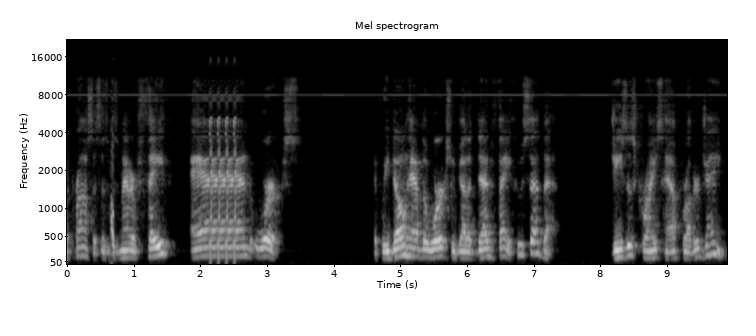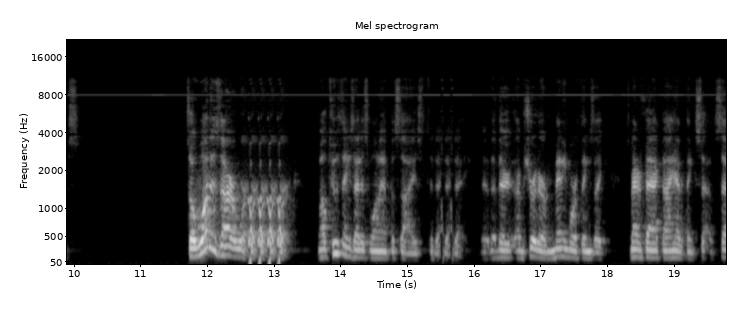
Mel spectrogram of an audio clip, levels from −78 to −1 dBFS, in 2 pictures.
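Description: From the start and for the whole clip, current drawn by the USB bus in 125-microsecond microframes leaks into the audio through the power or ground path. The result is USB whine: a steady, fixed-pitch tone at 8 kHz, sitting about 30 dB below the signal. Because its pitch never moves with the programme, it stays audible as a thin, high whistle behind everything.

Repeated frames then break the timing four times, as runs of compressed frames are decoded more than once. At 0.64 s a 144 ms block plays one extra time, ending at 0.78 s. From 2.13 s to 2.61 s a 120 ms block plays four extra times, a stutter. From 12.61 s to 13.19 s a 144 ms block also plays four extra times. From 15.49 s to 15.78 s a 144 ms block plays twice more. These block lengths point to runs of five or six frames. Each repeat lands as an audible jump back. Together the repeats add about 1.5 s to the running time.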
